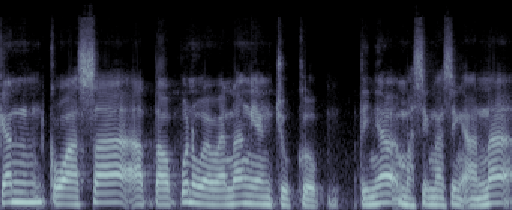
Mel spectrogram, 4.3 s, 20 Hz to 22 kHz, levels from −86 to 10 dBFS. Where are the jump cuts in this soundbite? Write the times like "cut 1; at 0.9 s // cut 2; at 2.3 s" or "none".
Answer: cut 1; at 3.0 s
